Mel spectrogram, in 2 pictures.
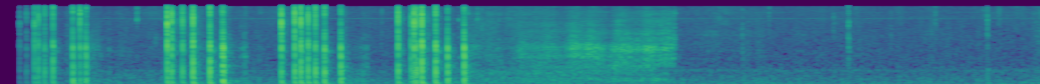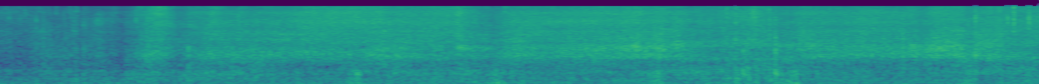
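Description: Long acrylic nails and fingertips tap and scratch the lid of a large, flat, printed cardboard keyboard box that lies closed and hollow on a fur rug. Quick bursts of sharp, crisp clicks open the clip, then a brief soft scrape and a near-silent pause follow. After that comes a steady, bright, hissy scratching across the lid until the end.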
